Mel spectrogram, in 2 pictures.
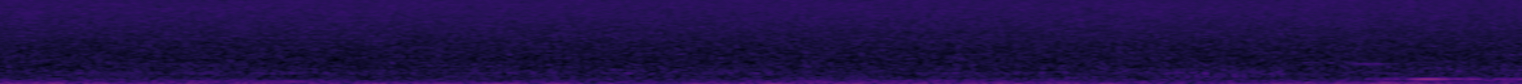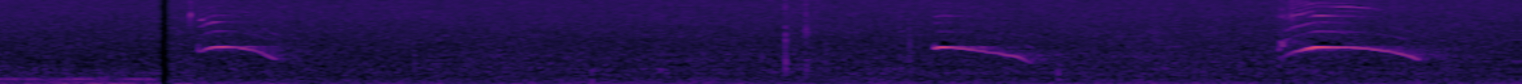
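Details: British shorthair kittens in their first month, heard after a quiet stretch with a soft hum: three short, high, falling mews spaced about two seconds apart, with a sharp click before them.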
